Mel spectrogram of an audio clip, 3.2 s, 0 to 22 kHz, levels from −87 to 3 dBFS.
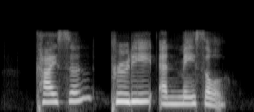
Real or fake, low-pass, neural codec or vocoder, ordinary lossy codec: fake; none; codec, 16 kHz, 1 kbps, X-Codec, HuBERT features, trained on LibriSpeech; none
